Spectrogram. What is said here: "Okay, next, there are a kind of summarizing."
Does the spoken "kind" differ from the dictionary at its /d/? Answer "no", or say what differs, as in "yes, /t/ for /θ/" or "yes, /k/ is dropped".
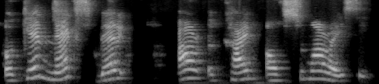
no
